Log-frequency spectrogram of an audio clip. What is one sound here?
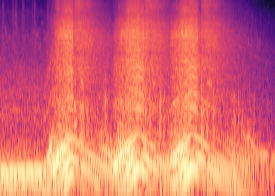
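A car engine revs sharply three times while idling.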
